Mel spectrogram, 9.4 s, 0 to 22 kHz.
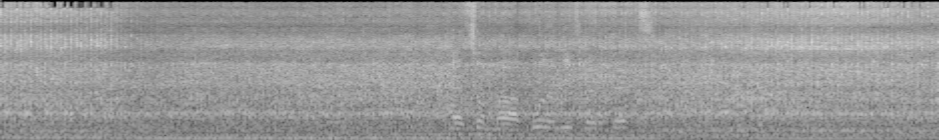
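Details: Detroit Series 60 14L semi-truck diesel, first start after an in-frame rebuild: even, low rumbling idle with no knocks or misses; runs steadily, oil pressure over 50, but white-bluish smoke, injectors or overhead suspected.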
